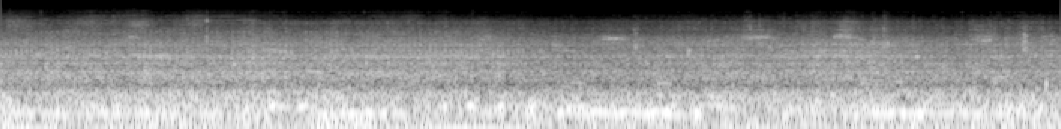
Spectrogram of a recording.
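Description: A sportfishing boat's engine running steadily with a low drone, under a constant hiss of wind and water.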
